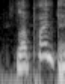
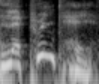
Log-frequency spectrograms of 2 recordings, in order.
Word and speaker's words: La Puente: La Puente. – La Puente. – I'm not saying it that way. I'm just saying it. – That's what it sounds like to me. James from La Puente.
